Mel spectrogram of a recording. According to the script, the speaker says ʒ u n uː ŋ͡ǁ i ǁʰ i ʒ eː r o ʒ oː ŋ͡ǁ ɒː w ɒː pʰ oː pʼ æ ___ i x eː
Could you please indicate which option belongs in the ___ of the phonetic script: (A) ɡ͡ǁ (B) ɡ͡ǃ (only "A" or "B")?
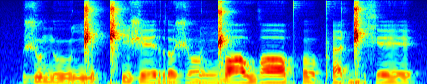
A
